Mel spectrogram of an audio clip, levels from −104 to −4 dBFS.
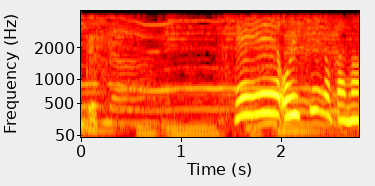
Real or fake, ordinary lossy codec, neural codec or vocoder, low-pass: real; none; none; 3.6 kHz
